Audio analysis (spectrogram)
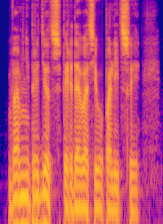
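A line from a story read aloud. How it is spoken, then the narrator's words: Quiet. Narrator (Russian): тихо произнесла Энн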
